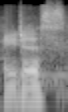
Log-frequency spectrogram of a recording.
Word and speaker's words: Aegis: really hard to dodge stuff I guess it's pronounced Aegis Aegis so they spelled it based on pronunciation that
